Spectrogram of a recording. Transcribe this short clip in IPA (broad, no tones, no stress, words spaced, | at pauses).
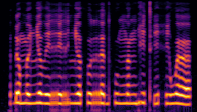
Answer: ɗəmœ ʎəðirir ʎəθur ədfuŋœ ŋɡitʼihi wœ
